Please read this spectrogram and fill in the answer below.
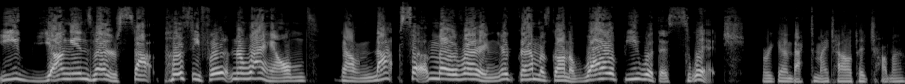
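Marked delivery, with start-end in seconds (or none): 0.0-7.5 put-on cranky, grumpy old man voice, pitched up. Joking about a phrase from a show: old man voice. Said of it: "That sounds like some old man".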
